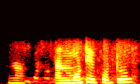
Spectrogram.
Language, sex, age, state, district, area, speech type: Marathi, female, 30-45, Maharashtra, Hingoli, urban, conversation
